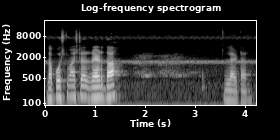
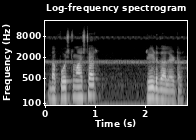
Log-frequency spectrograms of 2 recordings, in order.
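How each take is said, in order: First: 'Read' is said with a short e vowel. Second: 'Read' is said with a long ee vowel. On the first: It is the past tense of the verb. The speaker calls it right. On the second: It is read as the present tense. The speaker calls it wrong.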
